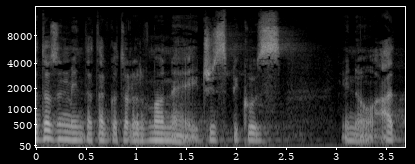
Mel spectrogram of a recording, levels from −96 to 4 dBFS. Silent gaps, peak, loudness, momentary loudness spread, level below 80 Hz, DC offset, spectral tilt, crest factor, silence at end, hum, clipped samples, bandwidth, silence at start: none; -22 dBFS; -39 LUFS; 10 LU; -72 dBFS; under 0.1%; -3.5 dB/octave; 18 dB; 0 s; none; under 0.1%; 15 kHz; 0 s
